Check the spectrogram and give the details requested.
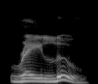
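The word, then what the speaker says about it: ReLU: Some of the most common ones include re lu pronounced ray lu sigmoid which squashes values between 0 and 1 and hyperbolic tangent or tench which outputs values between -1 and 1.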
